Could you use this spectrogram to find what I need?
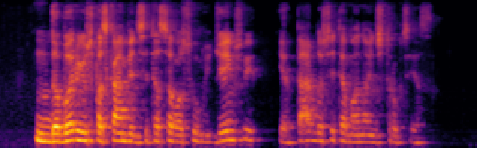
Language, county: Lithuanian, Klaipėda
